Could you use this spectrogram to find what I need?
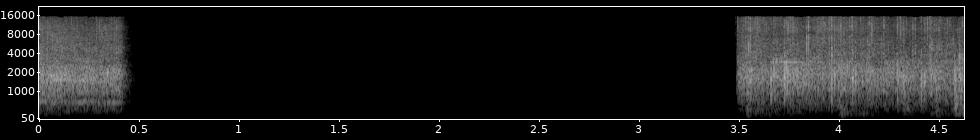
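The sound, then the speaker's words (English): A church audience applauding to welcome a guest preacher at a Baptist church: a brief burst of clapping cut off by a few seconds of silence, then steady, dense applause resumes. “Let's give him a warm Pacific Baptist welcome.”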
